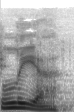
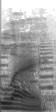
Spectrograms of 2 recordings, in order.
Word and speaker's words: Leah: How do you pronounce L-E-A-H? – Leah. – Not it is Leah. – Not Leigh. – Leigh would have an I in there. And a G. – L-E-I.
